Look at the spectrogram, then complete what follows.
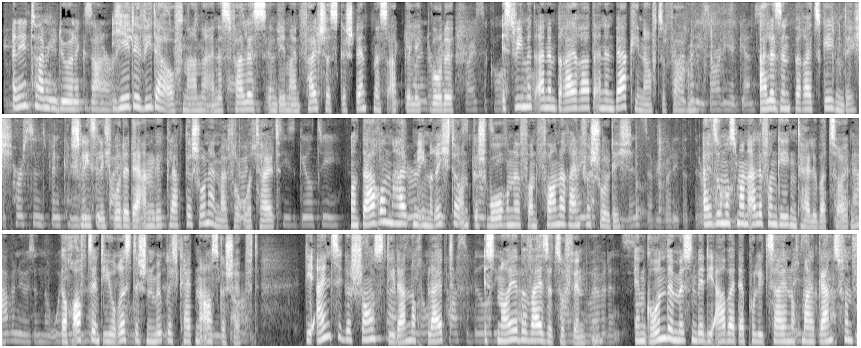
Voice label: Voice Over; ARD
